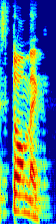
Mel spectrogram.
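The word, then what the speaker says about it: stomach: लेकिन जब सी एच का उच्चारण क होगा, ठीक है, तब मात्र हम एस जोड़ेंगे, ठीक है। यानी बोल के देखेंगे तो इसको बोला जाता है स्टोमक, स्टोमक यानी क आ रहा है, इस सी एच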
